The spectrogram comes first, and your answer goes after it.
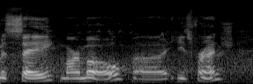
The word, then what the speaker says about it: Ce Marmot: His real name is Ce Marmot. He's French. It's spelled C-E and then M-A-R-M-O-T. And so his real name is Ce Marmot.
